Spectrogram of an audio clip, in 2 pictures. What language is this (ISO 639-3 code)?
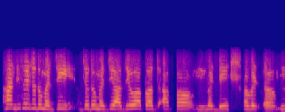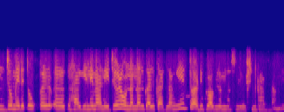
pan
